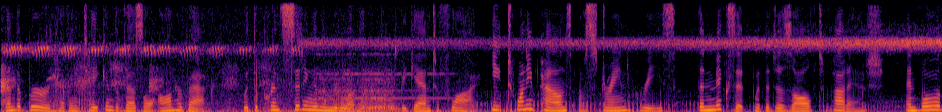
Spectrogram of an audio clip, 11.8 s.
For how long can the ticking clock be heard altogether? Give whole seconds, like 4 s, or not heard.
not heard.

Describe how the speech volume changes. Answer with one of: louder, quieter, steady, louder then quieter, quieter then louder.
steady.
